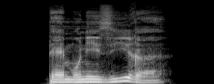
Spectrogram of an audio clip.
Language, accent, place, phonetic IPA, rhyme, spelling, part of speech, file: German, Germany, Berlin, [dɛmoniˈziːʁə], -iːʁə, dämonisiere, verb, De-dämonisiere.ogg
- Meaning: inflection of dämonisieren: 1. first-person singular present 2. singular imperative 3. first/third-person singular subjunctive I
